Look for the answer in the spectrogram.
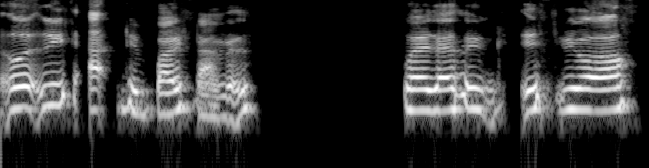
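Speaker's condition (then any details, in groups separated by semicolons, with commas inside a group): Cerebral palsy; speech impediment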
